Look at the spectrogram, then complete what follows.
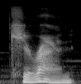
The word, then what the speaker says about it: Kieran: He also pronounces Kieran's name Kiran and Manus as Manus.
